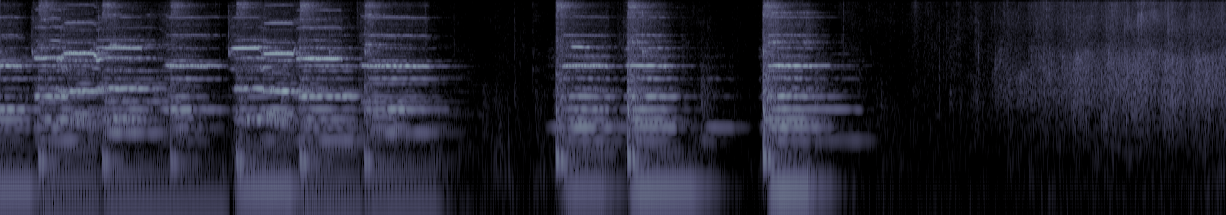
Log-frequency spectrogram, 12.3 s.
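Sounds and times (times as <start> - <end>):
concert postlude recorded on a Tascam: 0.0 - 4.6, 5.5 - 8.7.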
